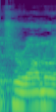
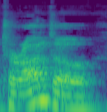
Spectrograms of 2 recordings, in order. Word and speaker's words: Toronto: and they're like oh toronto oh big big deal here exactly and you said it right because they pronounced the second tee over here we don't toronto toronto around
